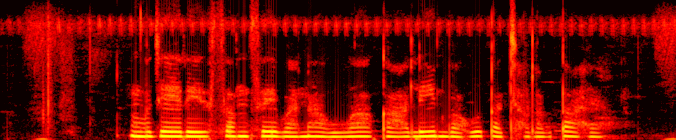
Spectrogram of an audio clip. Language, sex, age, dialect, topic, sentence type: Hindi, female, 18-24, Kanauji Braj Bhasha, agriculture, statement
